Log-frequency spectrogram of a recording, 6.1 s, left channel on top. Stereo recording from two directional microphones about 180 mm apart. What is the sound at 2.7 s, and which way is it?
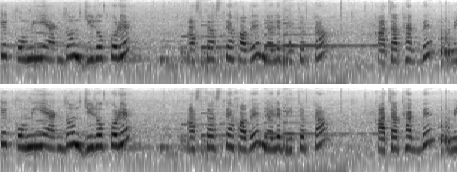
Speech, 40° right (ahead or behind).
